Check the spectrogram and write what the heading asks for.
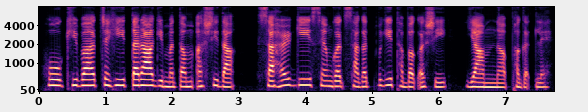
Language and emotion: Manipuri, neutral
